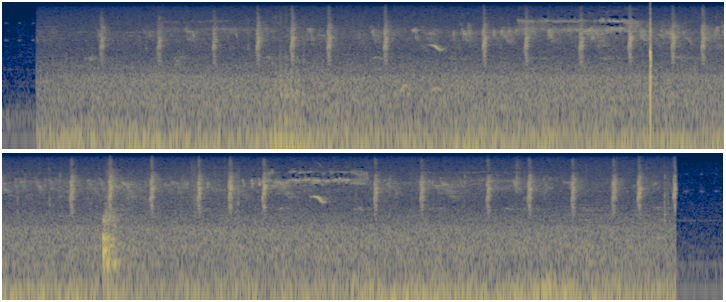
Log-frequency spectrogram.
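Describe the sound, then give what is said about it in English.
Cyprus wheatear, a small passerine bird, singing: a steady series of short, dry buzzing notes repeated about twice a second, with two brief higher twittering phrases, over a constant background hiss. “And the bird is Cyprus Wheat Ear.”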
